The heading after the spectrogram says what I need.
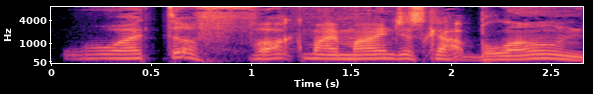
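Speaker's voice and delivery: slow, high, drawn-out amazement; stunned disbelief. Real, not acted. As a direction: say it like your mind just got blown. Mind blown reaction.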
